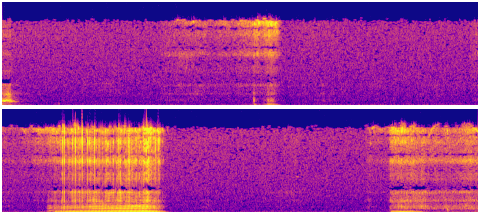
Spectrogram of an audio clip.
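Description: Three loud, rough snoring breaths separated by quiet pauses in a still room; ordinary snoring.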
